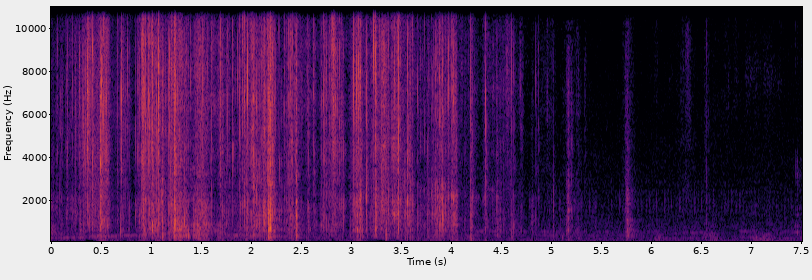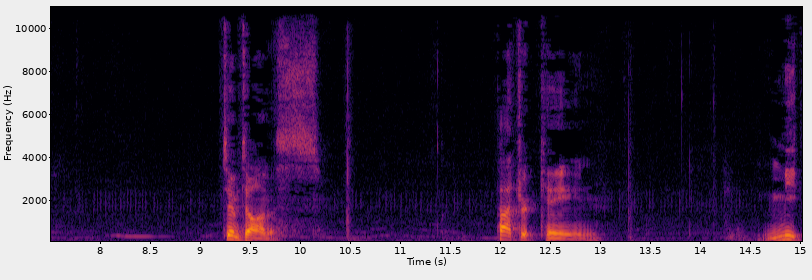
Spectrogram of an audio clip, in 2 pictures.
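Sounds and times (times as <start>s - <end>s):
wrapper tearing and crinkling: 0.0s - 5.3s.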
